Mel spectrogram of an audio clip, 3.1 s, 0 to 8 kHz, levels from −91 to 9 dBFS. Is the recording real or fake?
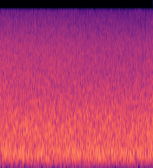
real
